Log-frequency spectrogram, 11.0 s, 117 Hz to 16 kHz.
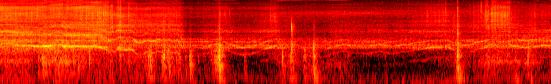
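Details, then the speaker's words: Axial SCX30 Bronco RC crawler with Furatech micro motor and stock transmission: thin wavering whine rising and falling with throttle over scattered clicks; dry noisy gearbox, owner plans grease, cause unconfirmed. "And yes, I know she's noisy. I'm gonna get some grease, some clear grease to see if I can fix that noise, because it's really noisy. It is the stock transmission in here too."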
